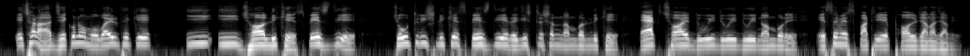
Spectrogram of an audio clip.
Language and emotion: Bengali, neutral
